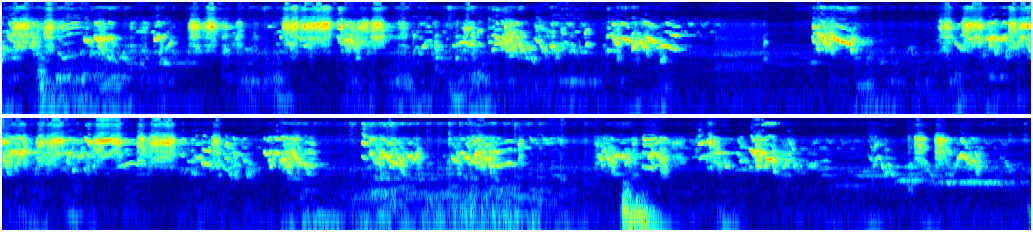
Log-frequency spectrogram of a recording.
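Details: Breeding budgerigars chirping in clustered bursts of high, scratchy warbling chatter, with brief silences around four seconds and a single low thud near the end.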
